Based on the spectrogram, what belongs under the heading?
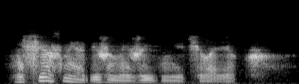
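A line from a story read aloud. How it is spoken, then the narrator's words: Heavy sigh. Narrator (Russian): тяжело вздохнул Поляков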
